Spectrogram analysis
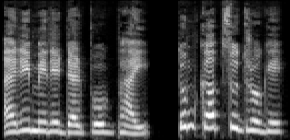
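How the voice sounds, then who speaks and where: Woman as a lively, teasing younger sister. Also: fairly high pitch, measured pace, no room sound, clean studio sound. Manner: playful, mocking. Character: teasing, fearless young sister, college-age girl.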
